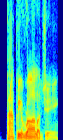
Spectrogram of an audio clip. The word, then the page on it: Papyrology: British English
